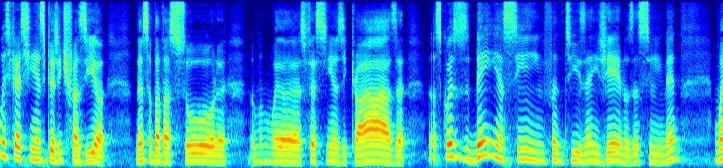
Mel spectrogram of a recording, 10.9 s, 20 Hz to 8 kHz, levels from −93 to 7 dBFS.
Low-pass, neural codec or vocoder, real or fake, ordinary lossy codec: none; codec, 16 kHz, 0.5 kbps, FunCodec, trained on LibriTTS, 25 frames a second; fake; none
